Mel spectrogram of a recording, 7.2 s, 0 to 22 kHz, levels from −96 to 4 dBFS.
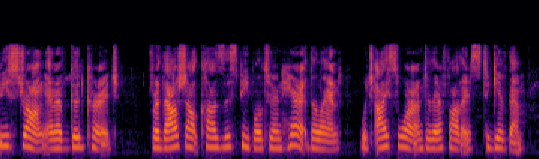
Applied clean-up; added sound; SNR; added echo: none; none; none; none.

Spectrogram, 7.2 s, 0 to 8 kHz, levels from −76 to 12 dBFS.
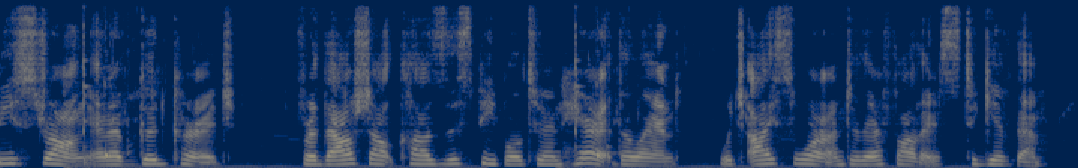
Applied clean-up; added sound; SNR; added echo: none; Liquid; 12 dB; none.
